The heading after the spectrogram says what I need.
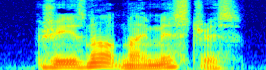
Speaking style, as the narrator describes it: replied the young sailor gravely

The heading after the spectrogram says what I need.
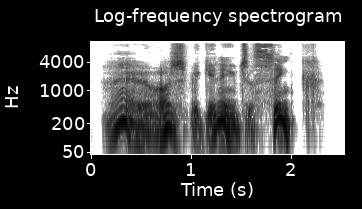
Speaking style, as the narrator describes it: muttered Zossimov

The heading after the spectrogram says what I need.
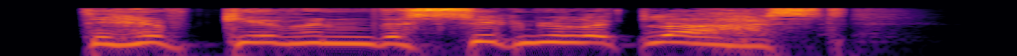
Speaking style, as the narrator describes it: cried the Pharisee

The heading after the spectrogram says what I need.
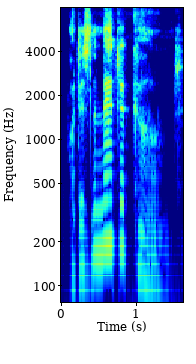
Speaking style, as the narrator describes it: asked the Countess in a surprised and commiserating tone

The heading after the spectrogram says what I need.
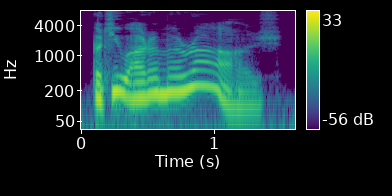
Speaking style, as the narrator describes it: Kovrin exclaimed

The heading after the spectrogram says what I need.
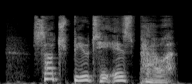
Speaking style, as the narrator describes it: said Adelaida warmly

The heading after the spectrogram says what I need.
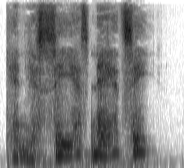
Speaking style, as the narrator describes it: Caddy whispered

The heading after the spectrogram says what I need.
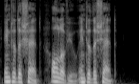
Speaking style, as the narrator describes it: cried

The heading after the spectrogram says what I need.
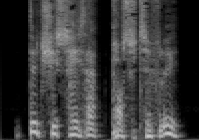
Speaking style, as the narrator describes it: He asked, and there was a quaver in his voice

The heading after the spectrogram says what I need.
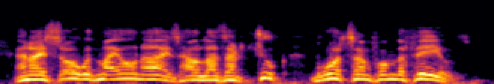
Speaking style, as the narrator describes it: Denisov was shouting

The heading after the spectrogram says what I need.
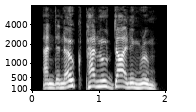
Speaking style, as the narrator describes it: cried Deniskin

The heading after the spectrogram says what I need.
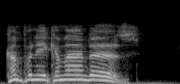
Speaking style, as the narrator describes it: he shouted in a voice accustomed to command

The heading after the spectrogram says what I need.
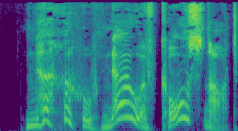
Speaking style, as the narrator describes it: replied Velchaninoff, laughing

